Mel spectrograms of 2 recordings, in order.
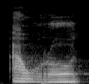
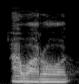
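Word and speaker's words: عورات: tapi kalau kayak begini ajwaf apa aurat bukan awarat ya gitu ya waabuhu babnya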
